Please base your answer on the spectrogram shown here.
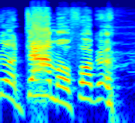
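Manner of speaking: loud, high-pitched, forceful emphatic delivery. Joking about a doctor delivering bad news: Samuel Jackson impression. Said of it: "That's Samuel Jackson".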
